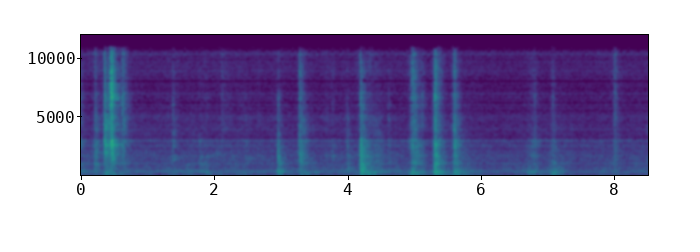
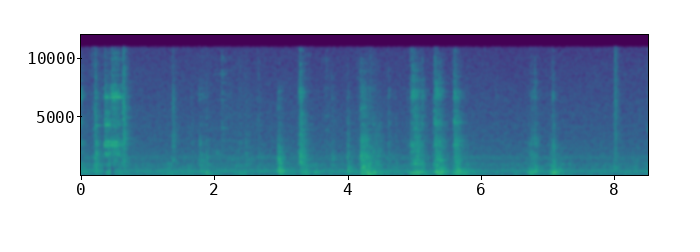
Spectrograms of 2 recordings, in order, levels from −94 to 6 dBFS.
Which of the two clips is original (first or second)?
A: second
